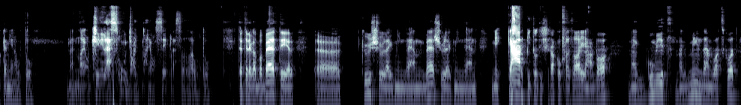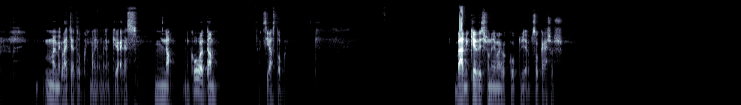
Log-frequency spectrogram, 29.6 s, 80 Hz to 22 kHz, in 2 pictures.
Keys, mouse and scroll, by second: 3.7 F4, 3.9-22.4 alt+middle drag, 22.4 click.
